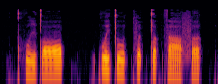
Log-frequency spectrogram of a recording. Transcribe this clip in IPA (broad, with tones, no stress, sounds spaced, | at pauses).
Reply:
kʷʰ iː˨˩ t̪ ɔː˨˥ p̚ | kʷ e˥ j t̪ uː˧ t̚ f ɵ˨˥ t̚ t̪ ɐ˨˥ k̚ s aː˨˩ f ɐ˨˥ t̚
